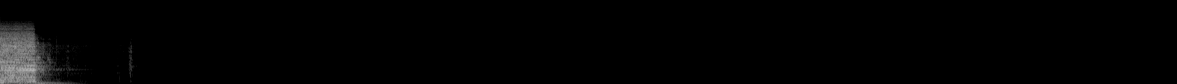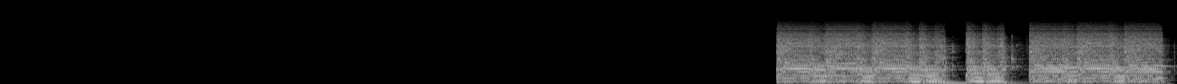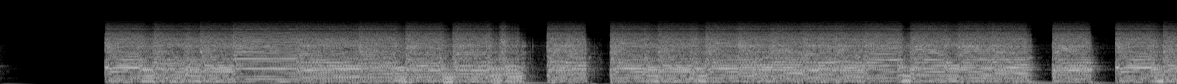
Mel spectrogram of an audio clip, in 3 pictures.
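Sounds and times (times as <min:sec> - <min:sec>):
backing guitar: 0:00.0 - 0:00.6, 0:19.6 - 0:23.5, 0:24.6 - 0:35.2.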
